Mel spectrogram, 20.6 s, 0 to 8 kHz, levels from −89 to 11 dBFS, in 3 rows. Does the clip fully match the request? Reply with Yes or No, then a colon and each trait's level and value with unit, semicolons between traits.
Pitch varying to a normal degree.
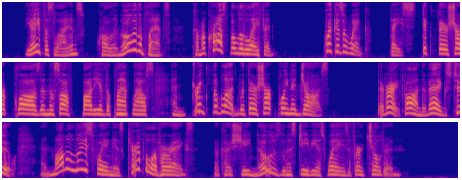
Yes: average, 5.0 semitones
